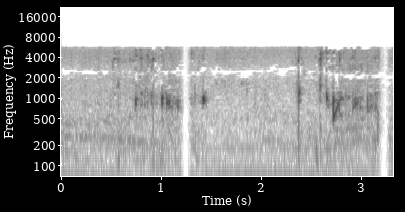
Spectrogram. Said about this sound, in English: Set out a couple of glasses in that bottle you've got your hand on. We'll pour our own. Yes. Yeah, I'll pour yours,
